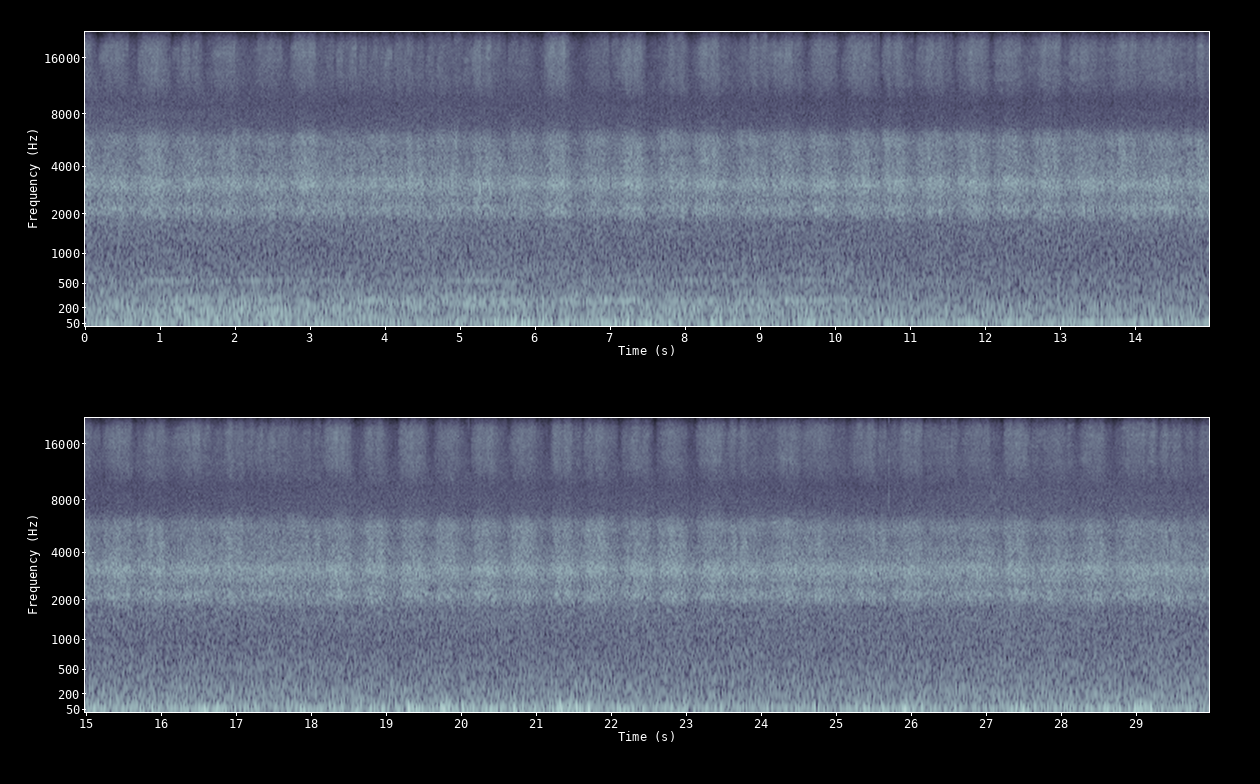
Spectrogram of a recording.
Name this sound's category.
Soundscapes > Urban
